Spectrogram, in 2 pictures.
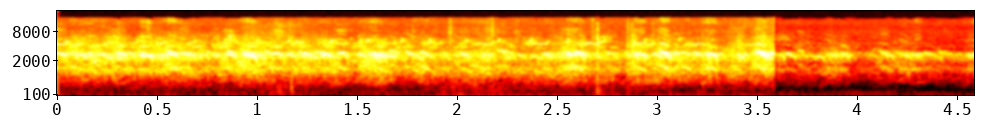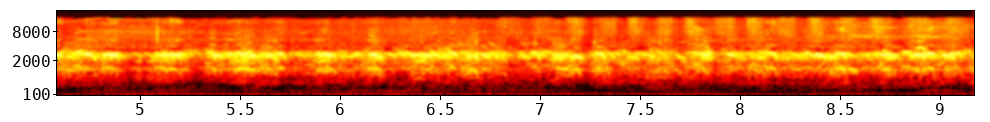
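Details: Southern carmine bee-eaters at a nesting colony dug into a Zambezi River bank in Zambia, a loud mass of overlapping chirps that drops suddenly to a quieter but continuous chattering chorus.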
